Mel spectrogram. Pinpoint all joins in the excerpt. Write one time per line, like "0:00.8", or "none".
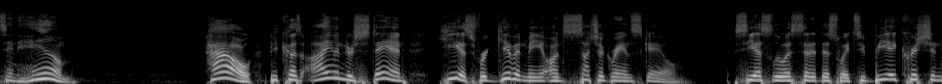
0:07.2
